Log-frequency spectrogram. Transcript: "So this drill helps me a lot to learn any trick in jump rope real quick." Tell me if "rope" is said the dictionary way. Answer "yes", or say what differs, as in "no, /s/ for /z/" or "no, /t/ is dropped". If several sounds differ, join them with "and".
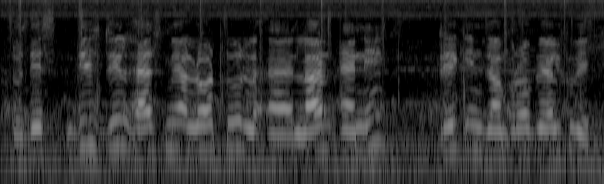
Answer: yes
